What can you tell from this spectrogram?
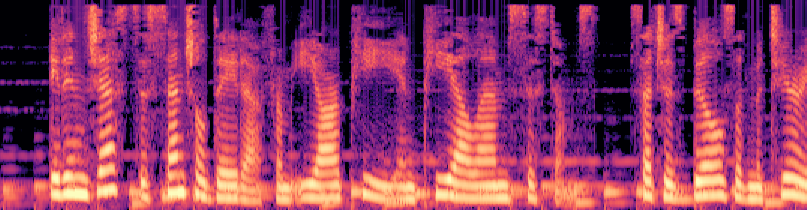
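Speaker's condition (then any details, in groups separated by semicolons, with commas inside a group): No condition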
